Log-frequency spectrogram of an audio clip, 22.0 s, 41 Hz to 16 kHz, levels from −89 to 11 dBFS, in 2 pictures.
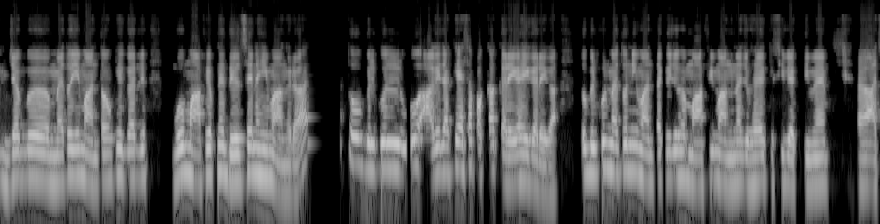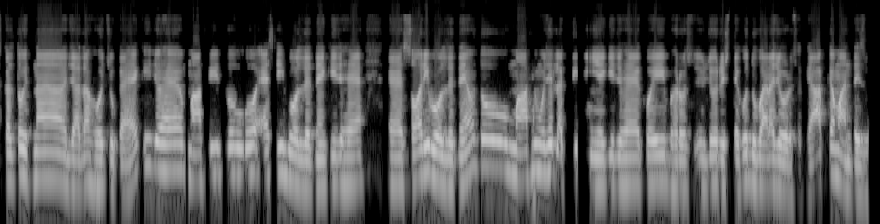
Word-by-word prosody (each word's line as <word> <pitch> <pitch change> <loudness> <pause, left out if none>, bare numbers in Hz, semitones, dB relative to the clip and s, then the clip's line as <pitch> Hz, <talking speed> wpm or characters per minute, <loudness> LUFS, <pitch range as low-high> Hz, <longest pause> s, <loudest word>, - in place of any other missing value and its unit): जब 140 +1 0 0.3
मैं 130 0 -2
तो 155 - 0
ये 150 0 +3
मानता 125 +1 0
हूँ 135 +1 -2
कि - - +2
अगर 145 0 -2 0.4
वो 155 +3 +3
माफ़ी 130 +4 +2
अपने 165 +1 -1
दिल 135 -3 +2
से 165 +5 +2
नहीं 155 -2 +1
माँग 115 -8 +1
रहा 100 0 0
है, 350 0 -6 0.4
तो 210 -1 +1
बिल्कुल 180 0 +1
वो 195 - 0
आगे 135 +5 +2
जा 165 - +1
के - - 0
ऐसा 180 +1 0
पक्का 170 -3 -1
करेगा 130 0 +3
ही 135 -1 +3
करेगा। 125 -2 0 0.3
तो 160 - 0
बिल्कुल 160 +3 0
मैं 165 -1 +2
तो 170 - -1
नहीं 170 -1 -1
मानता 140 -3 0
कि 140 +1 -4
जो 145 - 0
है - - 0
माफ़ी 120 +3 0
माँगना 125 -1 +1
जो 125 -1 -3
है 125 +1 +2
किसी 130 0 -12
व्यक्ति 120 -2 -2
में 120 +1 +1
अ, 120 0 -10
आजकल 120 +3 0
तो 155 - +5
इतना 140 0 0 0.3
ज़्यादा 120 +1 0
हो 120 - +2
चुका 105 - -3
है - - +1
कि 200 +4 -8
जो 185 -1 +3
है 175 0 +3
माफ़ी 135 +4 +1
तो 160 0 -1 0.2
वो 170 +1 +3
ऐसे 145 +2 -1
ही 165 - +2
बोल 125 -2 +3
देते 115 0 +2
हैं 115 0 +2
कि 125 +2 -1
जो 125 - -1
है 125 +1 +2
अ, 125 -1 -4
सॉरी 150 +5 +4
बोल 140 -6 +4
देते 120 +1 0
हैं। 165 +9 +1
तो 190 -2 +1
माफ़ी 140 +6 +1
मुझे 170 0 +2
लगती 315 - -3
नहीं 120 -1 -1
है 120 - +2
कि 125 +1 -3
जो 120 - -1
है 120 0 +1
कोई 130 0 +3
भरोस 115 0 -1 0.2
जो 125 - +2
रिश्ते 120 - -3
को 135 +4 0
दोबारा 120 0 +2
जोड़ 105 -2 +2
सके। - - -9
आप - - -8
क्या - - +2
मानते 110 -2 +1
हैं - - -1
इस 95 - -8
में - - -10
135 Hz, 255 wpm, -20 LUFS, 125-160 Hz, 0.4 s, तो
